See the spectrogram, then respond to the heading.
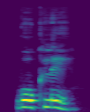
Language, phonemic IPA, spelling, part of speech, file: Marathi, /ɡokʰ.le/, गोखले, proper noun, LL-Q1571 (mar)-गोखले.wav
- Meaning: a surname, equivalent to English Gokhale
